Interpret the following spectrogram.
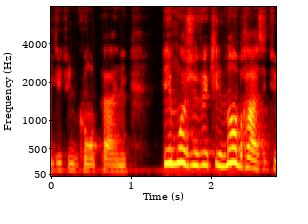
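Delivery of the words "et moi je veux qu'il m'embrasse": high, loud eager voice; excited young woman. Acted. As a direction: gush it out. A third woman.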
